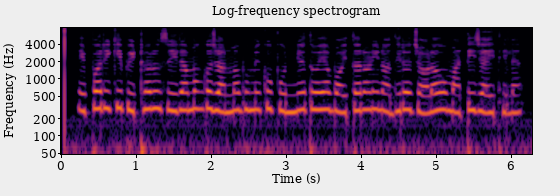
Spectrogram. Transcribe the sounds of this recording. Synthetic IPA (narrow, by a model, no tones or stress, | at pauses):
epɔɾikipiʈʰɔɾusɾiɾamɔŋkɔd͡ʒɔnmɔbʱumikupunjɔt̪ojabɔjt̪ɔɾɔɽ̃inɔd̪iɾɔd͡ʒɔɭɔomaʈid͡ʒajt̪ʰila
